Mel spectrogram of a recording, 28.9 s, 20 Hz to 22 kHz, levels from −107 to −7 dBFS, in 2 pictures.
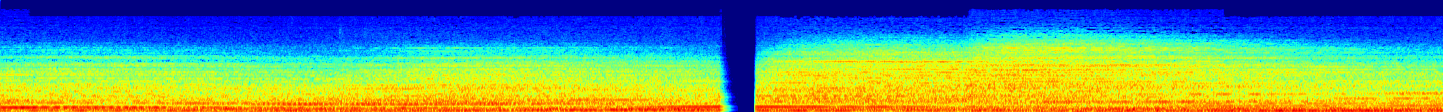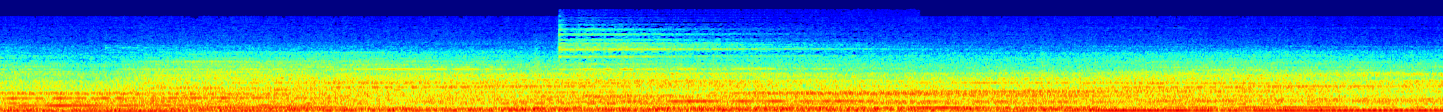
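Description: The audio comes over a call path whose Opus coding limits content to about 12 kHz, consistent with a bitrate near 32 kbps. From 7.19 to 7.57 s there is a call audio freeze. The last sound carries on as a decaying tail, then about 230 ms of silence, and the audio resumes exactly where it left off. That points to a 356 ms stall, likely from held-up packets draining the jitter buffer. Unlike a dropout, nothing is lost; the gap is inserted. From 28.12 to 28.75 s a jitter buffer speed-up plays the audio at about 107% speed, trimming roughly 50 ms in small pitch-period cuts. The sound feels hurried but keeps its pitch, which distinguishes it from a resampling or pitch-shift error.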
